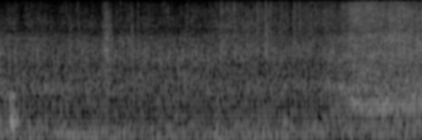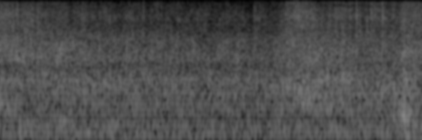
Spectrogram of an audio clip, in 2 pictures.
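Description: Potato chunks frying in hot oil in a pan on a charcoal stove: a steady sizzle that gets louder about three and a half seconds in, as the potatoes go into the oil and are stirred with a wooden spoon.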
